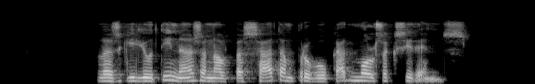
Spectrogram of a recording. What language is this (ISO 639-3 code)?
cat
